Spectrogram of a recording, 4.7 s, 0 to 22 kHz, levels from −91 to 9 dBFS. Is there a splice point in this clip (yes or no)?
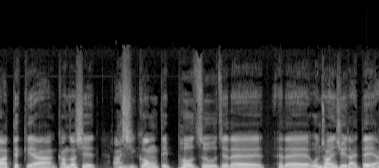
no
